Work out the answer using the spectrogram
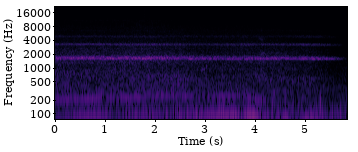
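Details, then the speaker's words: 2017 Volvo V40 2.0 petrol at idle, revving up on its own: steady high whistle and loud suction at the oil filler cap, clear sign of a blocked PCV valve; fix is replacing the top cover PCV valve and side breather valve. "loud sort of bit of suction. Just hear all the suction from the cap there. That's just a quite clear sign that the valve's blocked."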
